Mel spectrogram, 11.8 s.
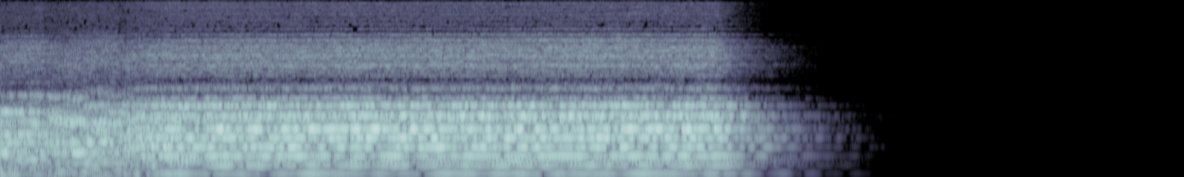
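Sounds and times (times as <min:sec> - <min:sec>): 
four-part SATB choir singing a psalm: 0:00.0 - 0:08.0.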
